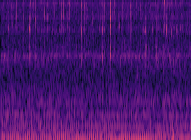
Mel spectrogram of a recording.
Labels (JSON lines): {"label": "anthrophony, boat engine", "recorder": "HydroMoth"}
